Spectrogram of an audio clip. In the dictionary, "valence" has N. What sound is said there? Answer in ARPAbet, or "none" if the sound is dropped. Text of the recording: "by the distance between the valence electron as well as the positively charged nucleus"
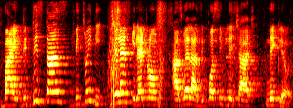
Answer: none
